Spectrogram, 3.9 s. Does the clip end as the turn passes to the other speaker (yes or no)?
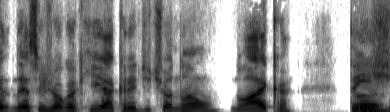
no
